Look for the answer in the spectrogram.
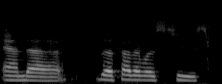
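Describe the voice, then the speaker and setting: A woman with a mid-pitched voice explains casually as a student. The sound is very dry and somewhat muffled and lo-fi. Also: fairly even intonation, normal speed, darkish tone, no echo.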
